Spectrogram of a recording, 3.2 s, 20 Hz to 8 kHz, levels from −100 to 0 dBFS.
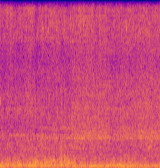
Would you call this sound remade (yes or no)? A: yes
